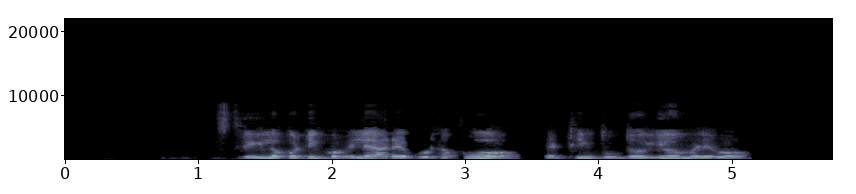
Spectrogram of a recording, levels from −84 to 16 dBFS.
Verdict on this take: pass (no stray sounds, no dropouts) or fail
pass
